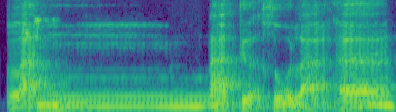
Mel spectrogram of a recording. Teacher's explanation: Wa inna lan nadkulaha nun fathah mad thobi'i panjang dua harakat. Nun sukun bertemu dengan huruf nun. Bacaan idghamunah. Masuk dengan mendengung.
